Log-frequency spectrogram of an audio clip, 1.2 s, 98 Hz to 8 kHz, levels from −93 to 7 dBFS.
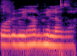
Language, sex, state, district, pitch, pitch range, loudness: Hindi, female, Bihar, Gaya, 245 Hz, 230-250 Hz, -17 LUFS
